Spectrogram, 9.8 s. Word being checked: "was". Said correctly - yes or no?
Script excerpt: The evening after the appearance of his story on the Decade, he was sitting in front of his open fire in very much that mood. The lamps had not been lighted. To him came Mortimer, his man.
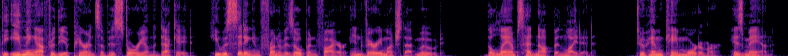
yes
